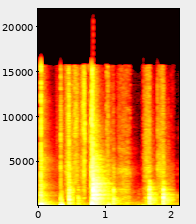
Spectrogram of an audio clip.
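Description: Chef's knife chopping an onion on a wooden cutting board: a run of irregular knocks, the loudest a little under a second in.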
